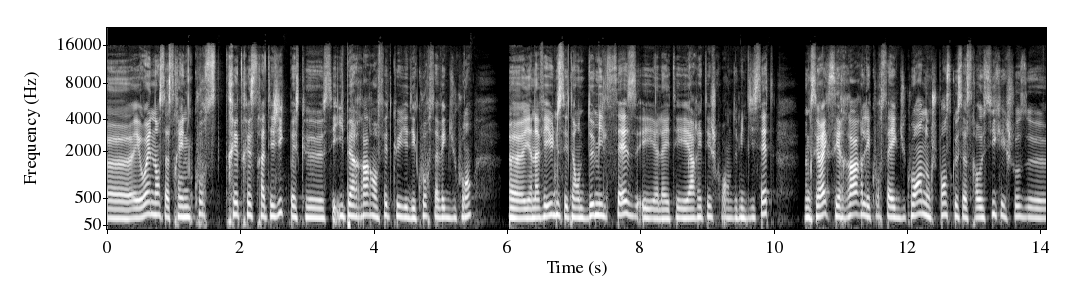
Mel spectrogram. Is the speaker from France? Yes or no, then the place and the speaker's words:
yes; France; France, on a quand même, ça fait partie de notre culture de quand même mettre en avant le négatif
